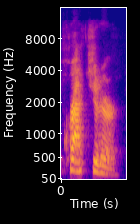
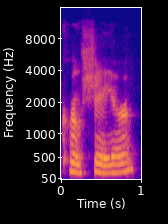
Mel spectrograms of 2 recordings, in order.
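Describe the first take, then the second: First: The middle consonant is a hard 'ch' sound. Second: The middle consonant is a soft 'sh' sound.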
